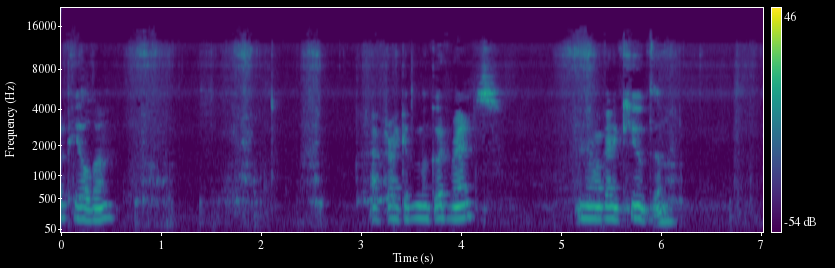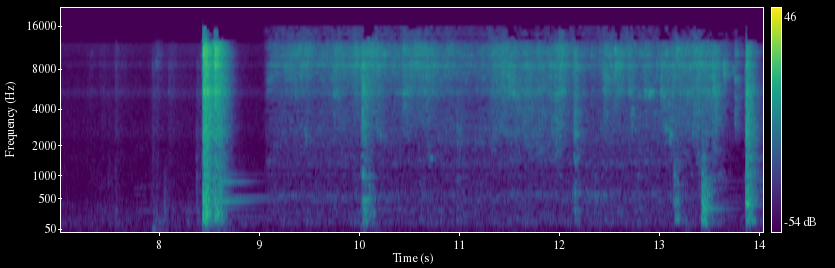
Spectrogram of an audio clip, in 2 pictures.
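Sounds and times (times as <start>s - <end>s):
faucet running into sink: 9.1s - 14.0s.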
